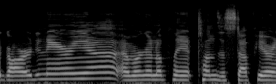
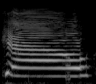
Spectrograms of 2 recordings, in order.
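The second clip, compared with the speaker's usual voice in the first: excited cow; 10 semitones higher, 4 dB louder than usual. Real, not acted. Delight at cow.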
